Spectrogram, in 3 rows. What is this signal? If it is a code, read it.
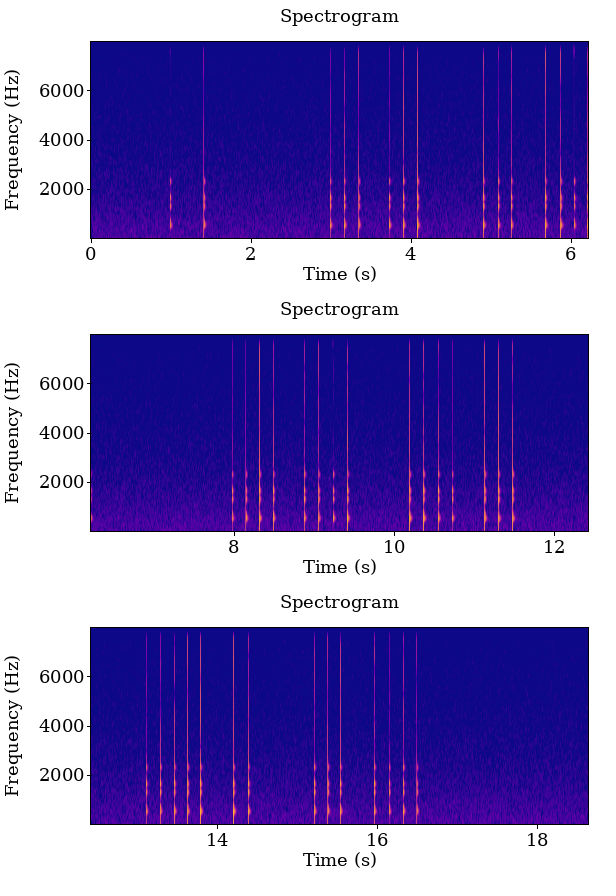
Tap code, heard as taps on a table, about 6 knocks a second. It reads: A NO TS WO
